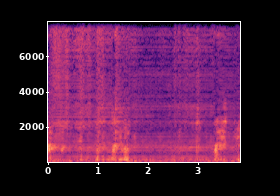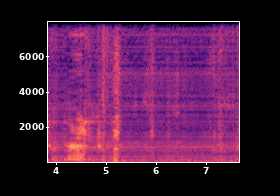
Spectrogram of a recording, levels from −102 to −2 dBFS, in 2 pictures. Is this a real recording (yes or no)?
no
